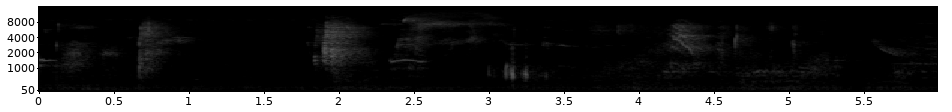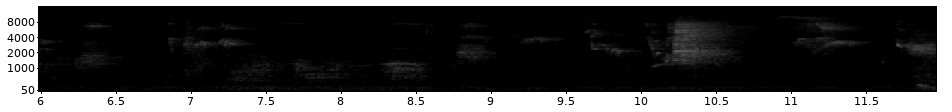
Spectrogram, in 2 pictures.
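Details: Mila, a baby monkey mistreated and bitten by her mother, cries loudly with piercing, high squealing screams in irregular bursts, some long and strained, separated by short pauses.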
